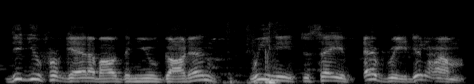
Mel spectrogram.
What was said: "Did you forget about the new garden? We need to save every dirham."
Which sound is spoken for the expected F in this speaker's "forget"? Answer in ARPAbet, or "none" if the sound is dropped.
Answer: F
